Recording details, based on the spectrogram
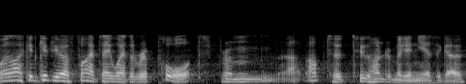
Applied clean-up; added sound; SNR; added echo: none; none; none; reverberation time 0.2 s.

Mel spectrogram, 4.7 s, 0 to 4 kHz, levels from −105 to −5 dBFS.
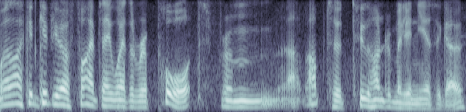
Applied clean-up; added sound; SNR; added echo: none; none; none; none.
